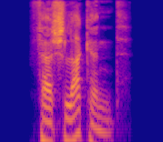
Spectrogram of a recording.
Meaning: present participle of verschlacken
- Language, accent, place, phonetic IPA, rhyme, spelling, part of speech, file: German, Germany, Berlin, [fɛɐ̯ˈʃlakn̩t], -akn̩t, verschlackend, verb, De-verschlackend.ogg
